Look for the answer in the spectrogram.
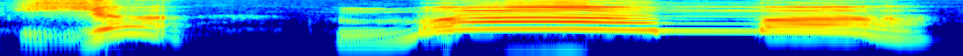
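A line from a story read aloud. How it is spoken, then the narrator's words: Wild strange scream. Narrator (Russian): Не своим голосом завопила Нюра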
